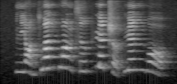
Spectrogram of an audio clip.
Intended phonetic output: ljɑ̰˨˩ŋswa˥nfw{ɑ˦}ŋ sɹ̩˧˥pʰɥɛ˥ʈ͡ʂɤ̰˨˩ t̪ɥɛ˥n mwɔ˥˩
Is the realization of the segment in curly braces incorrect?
yes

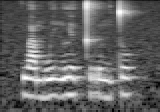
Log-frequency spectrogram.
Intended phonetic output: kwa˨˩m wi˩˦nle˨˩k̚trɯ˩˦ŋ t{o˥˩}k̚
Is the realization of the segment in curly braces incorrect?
no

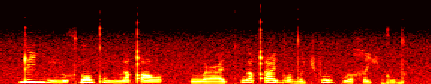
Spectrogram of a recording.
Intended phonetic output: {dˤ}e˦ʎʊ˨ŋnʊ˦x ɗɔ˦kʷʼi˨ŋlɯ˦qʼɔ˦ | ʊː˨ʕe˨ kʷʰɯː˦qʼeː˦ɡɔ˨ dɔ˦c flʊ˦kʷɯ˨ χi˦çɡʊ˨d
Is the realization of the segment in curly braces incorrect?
yes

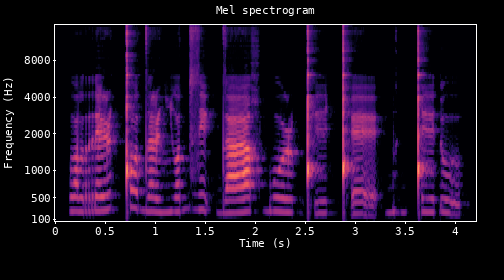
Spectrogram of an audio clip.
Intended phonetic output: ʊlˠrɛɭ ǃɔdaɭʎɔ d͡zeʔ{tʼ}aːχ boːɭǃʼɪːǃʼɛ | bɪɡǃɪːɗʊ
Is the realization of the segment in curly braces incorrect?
yes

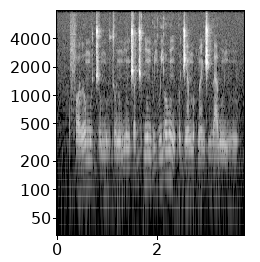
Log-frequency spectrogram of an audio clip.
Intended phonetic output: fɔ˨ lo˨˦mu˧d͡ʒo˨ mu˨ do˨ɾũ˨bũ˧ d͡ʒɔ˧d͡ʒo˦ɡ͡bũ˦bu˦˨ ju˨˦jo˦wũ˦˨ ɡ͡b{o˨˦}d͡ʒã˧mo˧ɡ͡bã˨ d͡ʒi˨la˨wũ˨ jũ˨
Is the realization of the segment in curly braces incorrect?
no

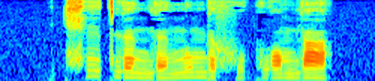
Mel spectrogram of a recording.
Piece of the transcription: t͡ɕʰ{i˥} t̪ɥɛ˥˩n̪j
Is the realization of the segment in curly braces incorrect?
no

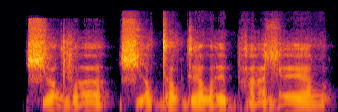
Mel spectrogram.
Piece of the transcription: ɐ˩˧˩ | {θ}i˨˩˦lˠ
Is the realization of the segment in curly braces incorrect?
yes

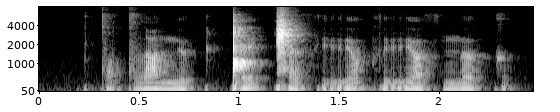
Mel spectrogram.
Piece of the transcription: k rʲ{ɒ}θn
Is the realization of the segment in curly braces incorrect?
no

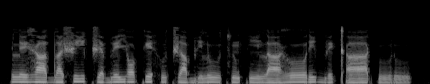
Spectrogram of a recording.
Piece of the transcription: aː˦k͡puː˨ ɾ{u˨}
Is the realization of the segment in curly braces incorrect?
no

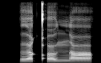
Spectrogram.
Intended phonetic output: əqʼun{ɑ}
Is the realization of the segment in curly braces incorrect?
no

